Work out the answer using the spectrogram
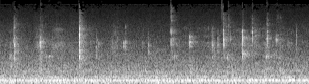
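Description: Close-up chewing of a fried tortilla chicken roll-up in the mouth: scattered crisp crackles and mouth clicks, over a low steady hum.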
